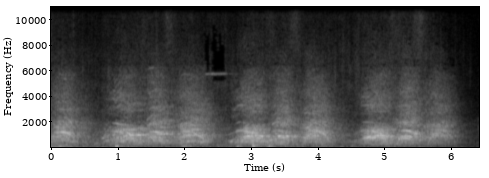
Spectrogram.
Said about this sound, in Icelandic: Close the sky, lokið himninum, öskrar mannfjöldin á sömu mótmælum og heyrðist frá í upphafi þessa pistils. Mótmælinn fóru fram í Varsjá í sama mund og Joe Biden bandrækjaforsetti rendi inn í borginna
